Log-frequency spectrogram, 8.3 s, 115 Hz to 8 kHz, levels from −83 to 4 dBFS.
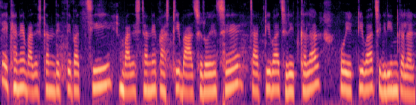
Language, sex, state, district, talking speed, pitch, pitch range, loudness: Bengali, female, West Bengal, Cooch Behar, 165 wpm, 215 Hz, 200-230 Hz, -13 LUFS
